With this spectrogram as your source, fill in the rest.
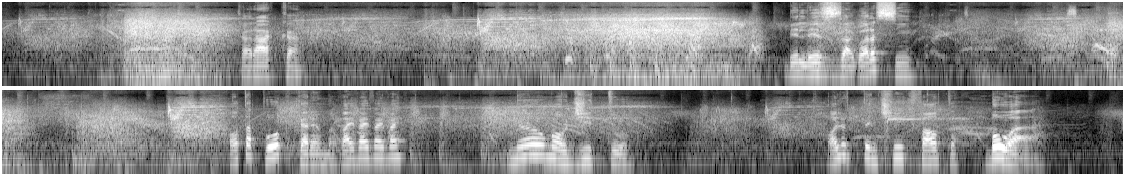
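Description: Energy blasts roar and whoosh in bursts.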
